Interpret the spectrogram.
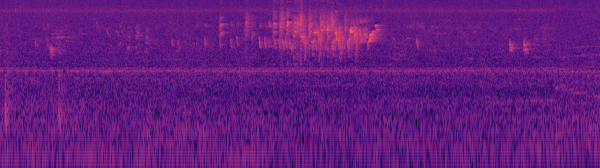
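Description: Wild songbird calling: a dense, rapid run of short high chirps for about three seconds in the middle, with a few single chirps before and after. A faint steady high tone runs underneath.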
